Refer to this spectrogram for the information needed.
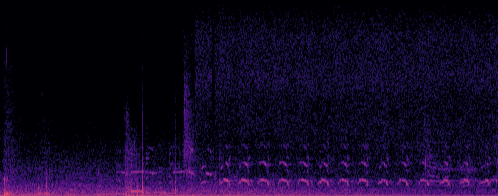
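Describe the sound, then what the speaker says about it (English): Seagulls call in PowerWash Simulator, a steady run of repeated squawking cries over a constant low hum of game ambience, faint and unbroken, with no voices. "Seagulls always sound so desperate."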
